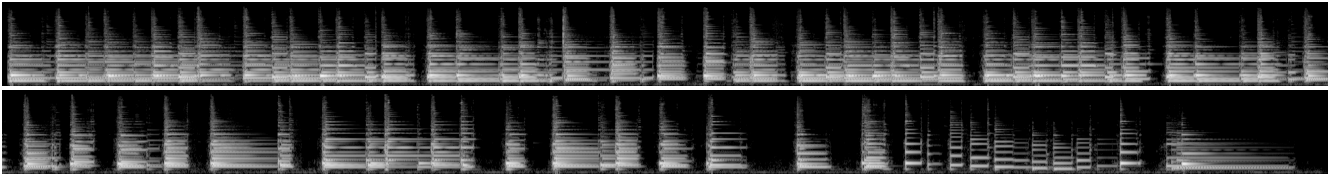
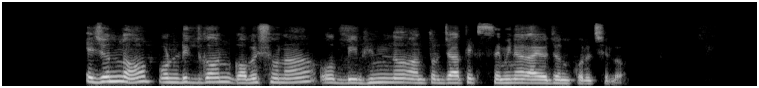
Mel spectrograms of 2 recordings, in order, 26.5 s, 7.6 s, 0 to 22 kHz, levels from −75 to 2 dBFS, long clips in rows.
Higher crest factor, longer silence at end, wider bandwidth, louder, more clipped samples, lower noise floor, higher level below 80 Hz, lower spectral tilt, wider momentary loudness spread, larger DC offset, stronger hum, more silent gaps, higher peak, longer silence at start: about the same, 16 dB vs 16 dB; second, 0.35 s vs 1.35 s; first, 16 kHz vs 8 kHz; about the same, -16 LUFS vs -18 LUFS; neither; second, -51 dBFS vs -80 dBFS; about the same, -64 dBFS vs -60 dBFS; second, -4 dB/octave vs -6 dB/octave; first, 11 LU vs 7 LU; neither; neither; neither; first, 0 dBFS vs -4 dBFS; second, 0.05 s vs 0.85 s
